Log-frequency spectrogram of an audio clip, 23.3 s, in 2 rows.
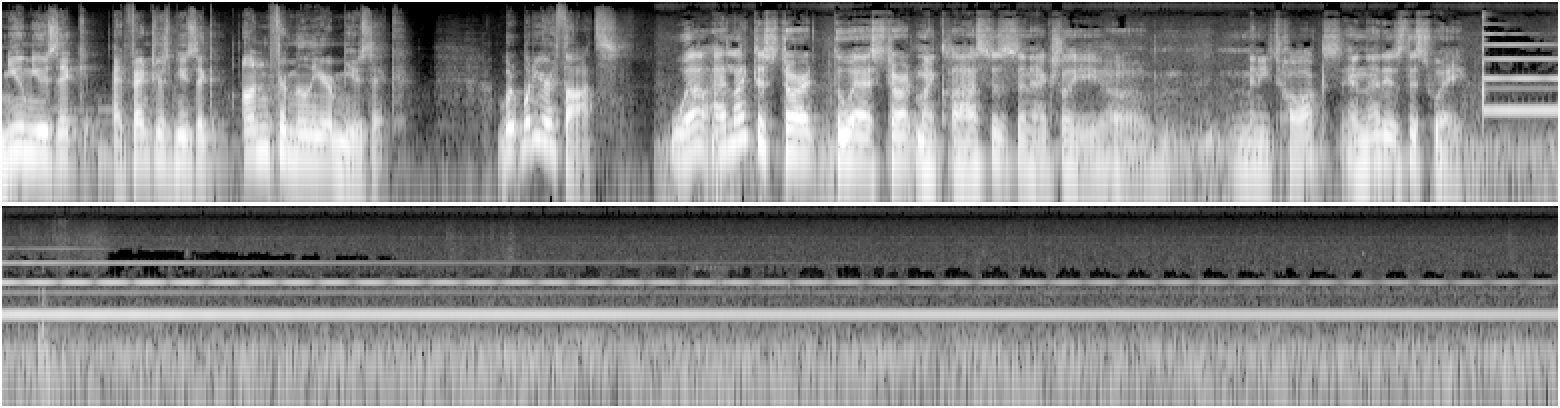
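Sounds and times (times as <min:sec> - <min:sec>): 
speech: 0:00.0 - 0:03.1, 0:03.7 - 0:11.2
Japanese temple bowl gong ringing: 0:11.1 - 0:23.3.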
